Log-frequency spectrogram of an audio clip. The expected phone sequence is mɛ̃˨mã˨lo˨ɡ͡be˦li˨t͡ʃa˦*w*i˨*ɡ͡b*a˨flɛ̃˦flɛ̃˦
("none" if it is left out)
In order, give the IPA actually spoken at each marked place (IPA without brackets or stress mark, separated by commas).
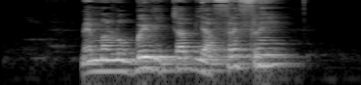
b, none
